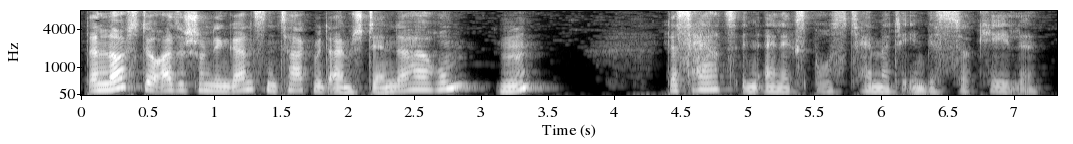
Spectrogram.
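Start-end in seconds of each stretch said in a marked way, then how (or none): 0.0-3.6 quick, higher, loud taunting question; amused teasing. A narrator's reading. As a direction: tease them, ending on a questioning hm. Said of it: "unterbrach Kayen belustigt". (belustigt stichelnd)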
